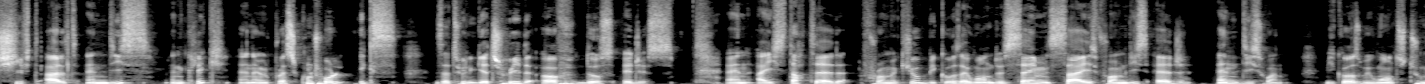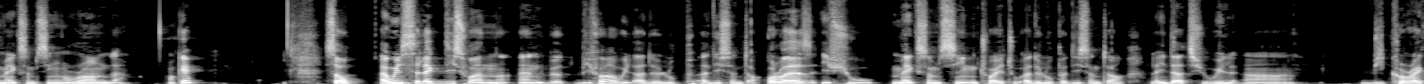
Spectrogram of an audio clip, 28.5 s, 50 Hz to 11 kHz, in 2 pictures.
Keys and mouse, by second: 0.3 alt+shift+click, 0.8-3.4 middle drag, 3.4 ctrl+x, 6.5-9.9 middle drag, 9.9-13.0 drag, 13.0-16.1 middle drag, 16.5-18.1 middle drag, 18.1 click, 18.7-20.2 ctrl+middle drag, 20.2 ctrl+r, 22.3-25.3 middle drag, 26.3-28.4 middle drag.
